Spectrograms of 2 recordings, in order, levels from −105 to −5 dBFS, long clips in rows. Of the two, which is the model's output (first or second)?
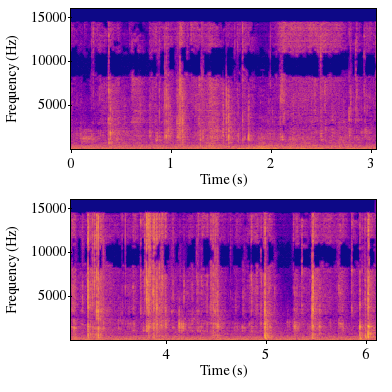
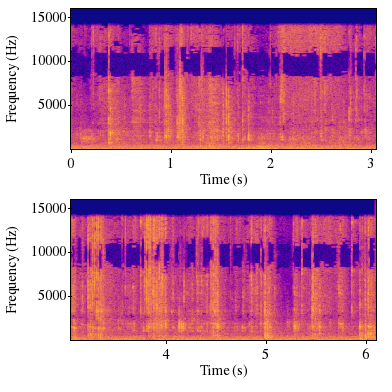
first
